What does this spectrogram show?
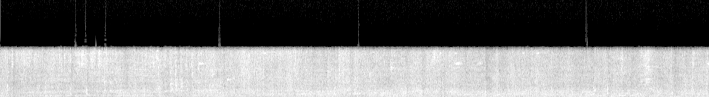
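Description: A freight train of autorack cars rolling past at steady speed, with a continuous noise of steel wheels running over the rails.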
